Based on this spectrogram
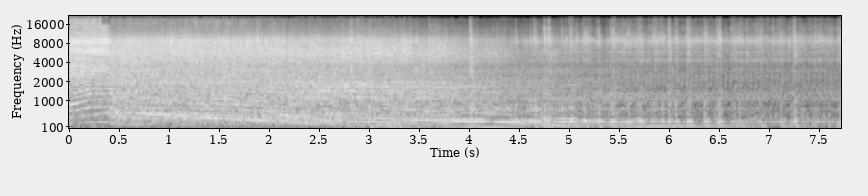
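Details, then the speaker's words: Rotax 700 two-stroke snowmobile engine after teardown to pack the crank bearing: crisp rev winds down smoothly to a steady, buzzy idle with no misfires; runs good, no leaks. "Huh? Sounds like it's ready to go. That way. Runs good, no leaks."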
